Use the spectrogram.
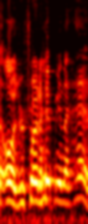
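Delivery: mock shouting, yelling. Retelling what a baseball player shouted after being hit at: imitating someone yelling.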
